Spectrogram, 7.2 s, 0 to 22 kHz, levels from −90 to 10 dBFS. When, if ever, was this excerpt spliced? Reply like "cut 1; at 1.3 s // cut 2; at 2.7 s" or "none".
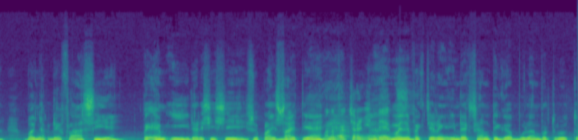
cut 1; at 1.7 s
